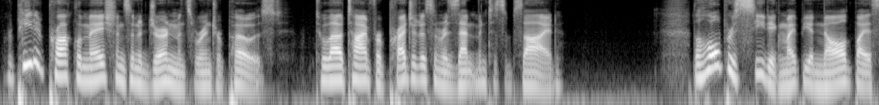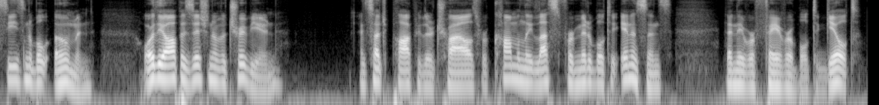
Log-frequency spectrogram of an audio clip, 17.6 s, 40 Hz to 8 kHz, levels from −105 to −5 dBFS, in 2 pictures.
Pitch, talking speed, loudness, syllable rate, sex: 125 Hz, 160 wpm, -21 LUFS, 6.8 syllables/s, male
